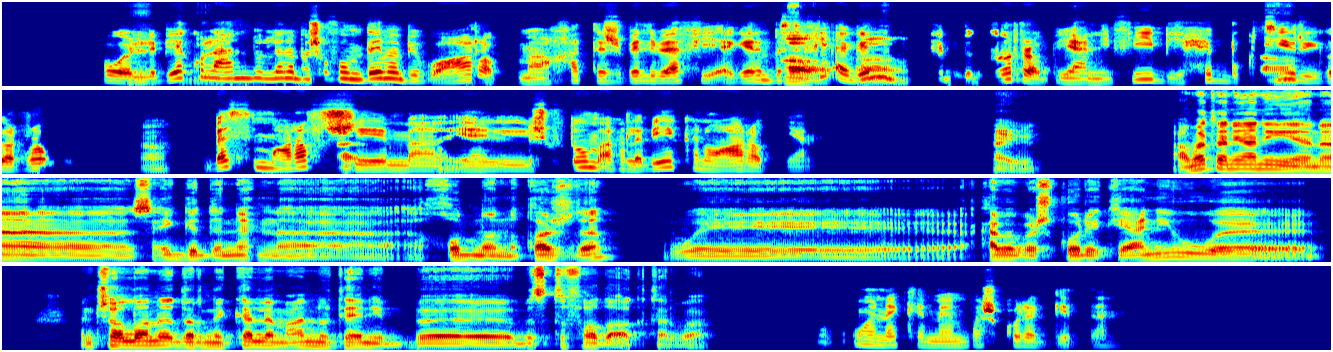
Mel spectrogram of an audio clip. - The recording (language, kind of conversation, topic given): Arabic, podcast, إيه أكتر توابل بتغيّر طعم أي أكلة وبتخلّيها أحلى؟
- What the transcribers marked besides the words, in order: none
